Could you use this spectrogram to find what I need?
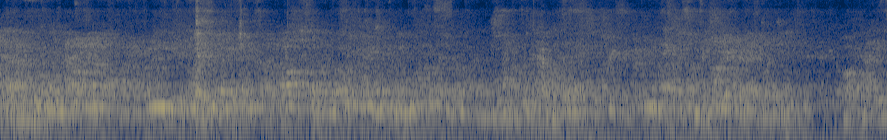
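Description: Many people talk at once in a large echoing hall.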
